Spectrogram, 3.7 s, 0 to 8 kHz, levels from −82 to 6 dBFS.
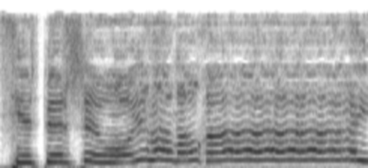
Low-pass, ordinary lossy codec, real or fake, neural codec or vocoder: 7.2 kHz; AAC, 32 kbps; fake; codec, 16 kHz, 16 kbps, FunCodec, trained on LibriTTS, 50 frames a second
